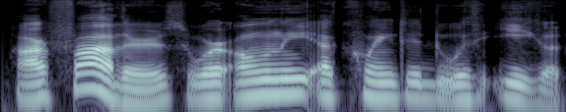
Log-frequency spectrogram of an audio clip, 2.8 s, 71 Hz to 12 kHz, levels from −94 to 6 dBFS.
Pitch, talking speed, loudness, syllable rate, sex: 135 Hz, 150 wpm, -20 LUFS, 5.2 syllables/s, male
